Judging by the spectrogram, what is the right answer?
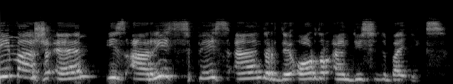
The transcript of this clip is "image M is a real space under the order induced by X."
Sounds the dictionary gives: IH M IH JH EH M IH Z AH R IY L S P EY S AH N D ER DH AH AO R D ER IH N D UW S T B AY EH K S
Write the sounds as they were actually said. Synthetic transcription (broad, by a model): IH M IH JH EH M IH Z AH R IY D S P EY S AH N D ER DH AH AO R D ER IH N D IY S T B AY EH K S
